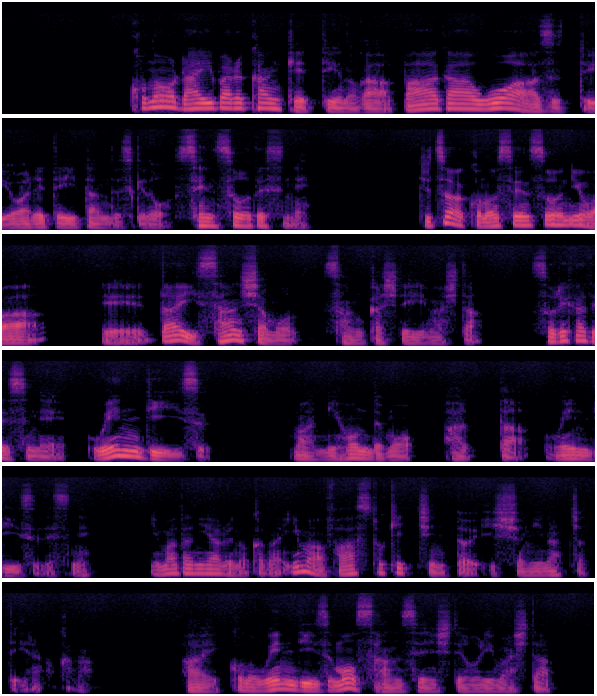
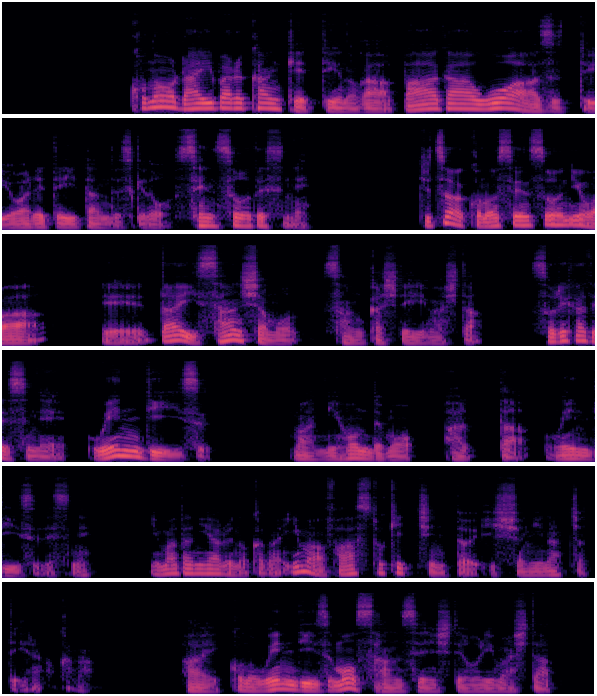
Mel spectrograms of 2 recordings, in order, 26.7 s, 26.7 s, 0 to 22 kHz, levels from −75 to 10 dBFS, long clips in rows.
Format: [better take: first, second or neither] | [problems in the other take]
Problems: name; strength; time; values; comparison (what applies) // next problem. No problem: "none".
second | hiss; faint; throughout; 20 dB below the speech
